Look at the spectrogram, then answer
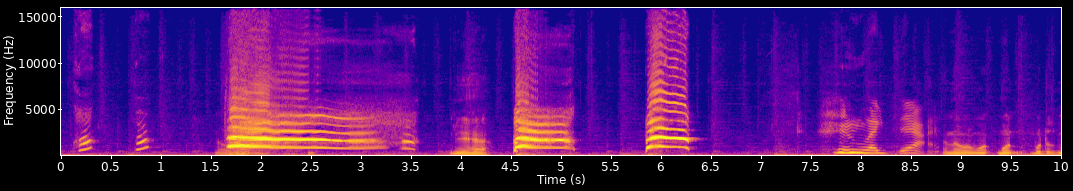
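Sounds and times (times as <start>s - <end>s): cartoon rooster screaming: 1.6s - 3.6s, 4.5s - 5.2s, 5.8s - 6.4s.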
